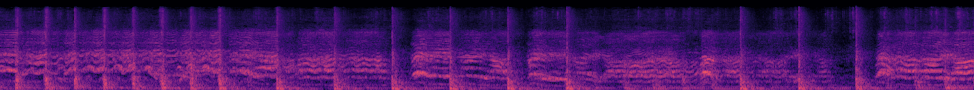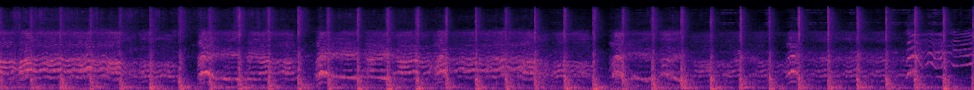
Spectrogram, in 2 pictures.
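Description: Powwow drum group: several men beating a shared big drum with sticks in a steady beat while singing together in unison.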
